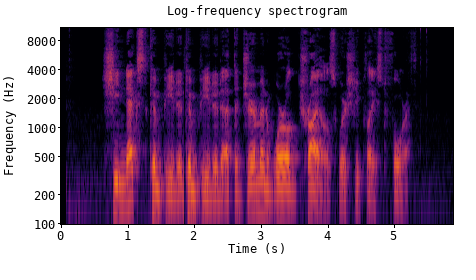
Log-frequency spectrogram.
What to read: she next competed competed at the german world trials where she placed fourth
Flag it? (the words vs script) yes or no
no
